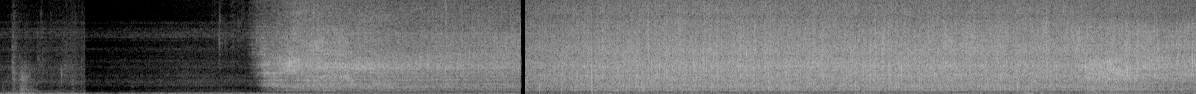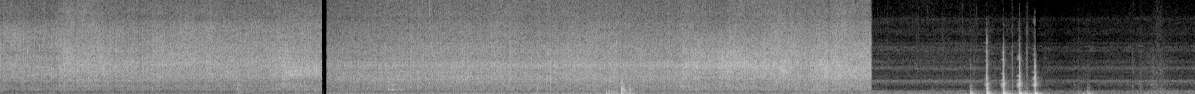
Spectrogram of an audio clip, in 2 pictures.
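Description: Food sizzling in a hot pan: a loud, even hiss that starts suddenly a few seconds in and cuts off abruptly near the end. Then comes a quick run of about five sharp knocks.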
